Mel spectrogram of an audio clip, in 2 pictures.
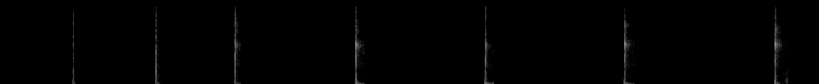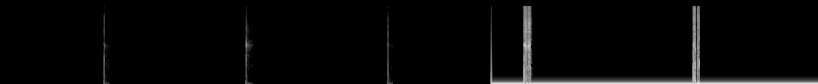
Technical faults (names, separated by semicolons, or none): signed and unsigned mixed up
